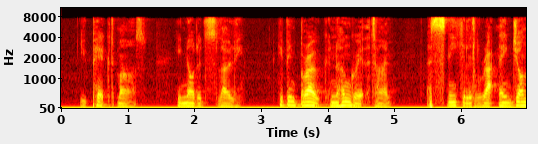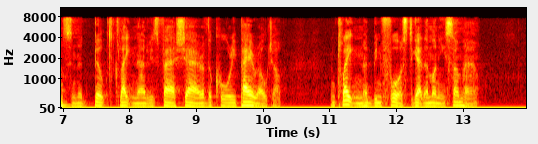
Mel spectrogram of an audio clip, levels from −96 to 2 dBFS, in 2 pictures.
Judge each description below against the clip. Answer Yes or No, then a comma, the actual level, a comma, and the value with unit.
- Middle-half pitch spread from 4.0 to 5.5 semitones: No, average, 3.1 semitones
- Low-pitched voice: Yes, low, 100 Hz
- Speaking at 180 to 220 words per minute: Yes, average, 185 wpm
